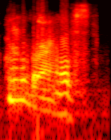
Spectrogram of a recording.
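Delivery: very high voice, gagging and retching. Imitating how she always said Ralph's, like she was vomiting. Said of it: "She would always say it like she was vomiting".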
